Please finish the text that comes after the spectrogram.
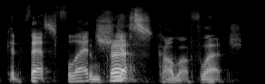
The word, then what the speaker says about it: Fletch: comma, Fletch. It's not Yeah, flesh. No, it wouldn't be Confess- flesh.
